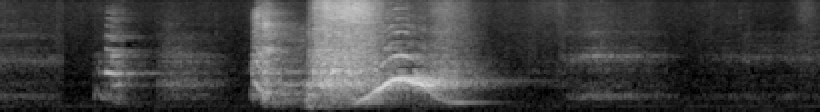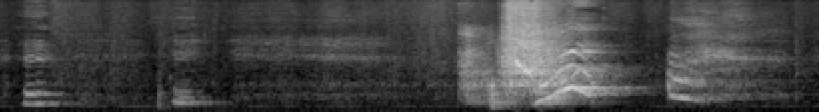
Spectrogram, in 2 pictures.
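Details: An itchy morning sneezing fit, first thing after waking and before taking antihistamines: two loud, sharp sneezes, each after a quick indrawn breath, with softer breaths between.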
